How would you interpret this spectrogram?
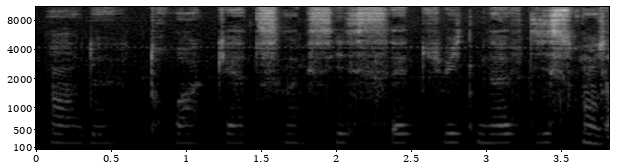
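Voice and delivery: counting softly under her breath, almost voiceless; tally them in a hushed whisper; murmured count to herself. Real, not acted.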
